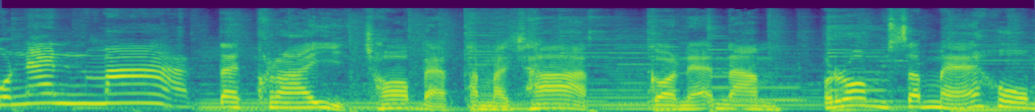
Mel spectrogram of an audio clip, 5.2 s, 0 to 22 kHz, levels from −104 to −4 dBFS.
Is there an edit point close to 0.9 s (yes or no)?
yes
